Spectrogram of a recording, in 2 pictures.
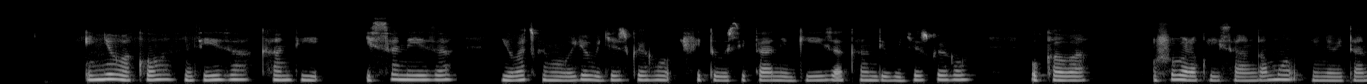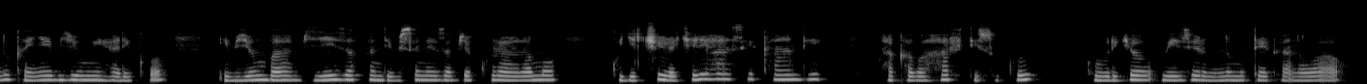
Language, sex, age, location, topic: Kinyarwanda, male, 50+, Kigali, government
